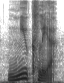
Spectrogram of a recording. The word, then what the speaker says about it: nuclear: And the last one is nuclear. Nuclear. In the British English pronunciation, this should be n-y-u, new at the beginning. New and then clear, like a clear day.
